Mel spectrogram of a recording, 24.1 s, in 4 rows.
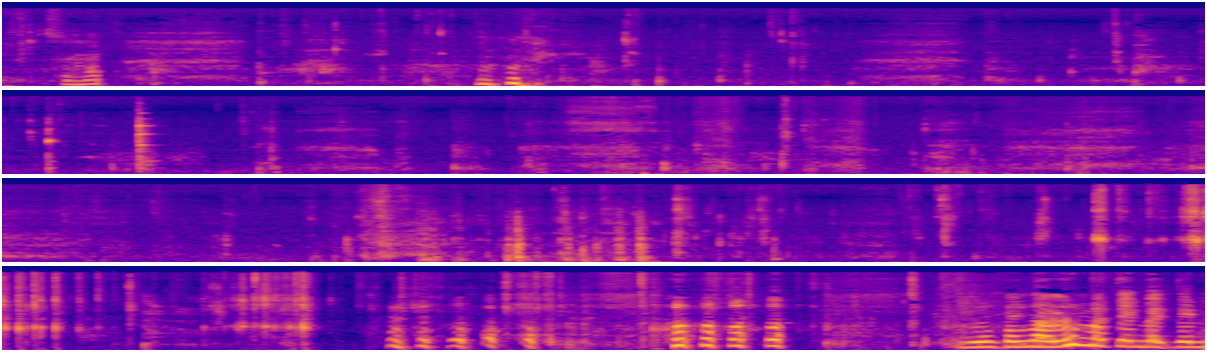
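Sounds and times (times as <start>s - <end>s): chewing crunchy food: 0.0s - 23.0s.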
